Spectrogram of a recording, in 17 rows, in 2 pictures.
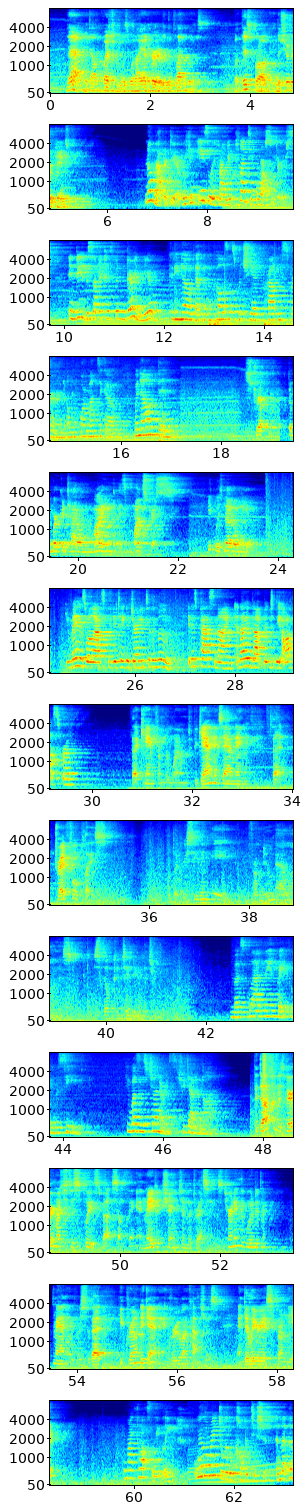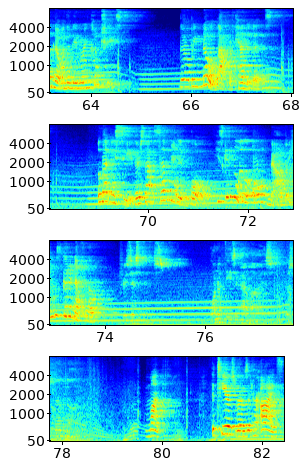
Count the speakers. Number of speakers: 7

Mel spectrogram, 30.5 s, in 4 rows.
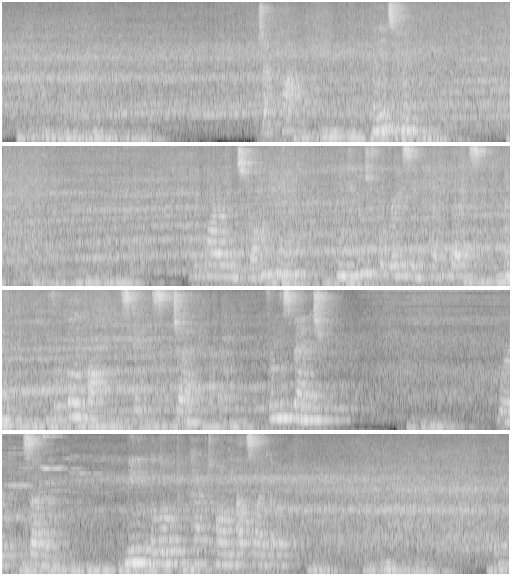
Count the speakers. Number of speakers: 2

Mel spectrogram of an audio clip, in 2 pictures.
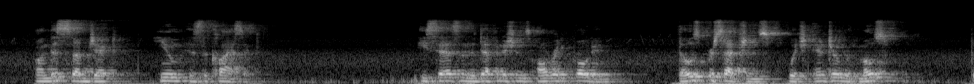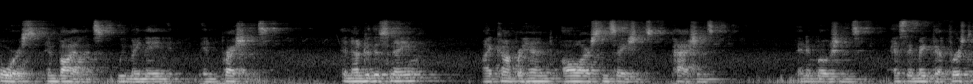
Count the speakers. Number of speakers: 1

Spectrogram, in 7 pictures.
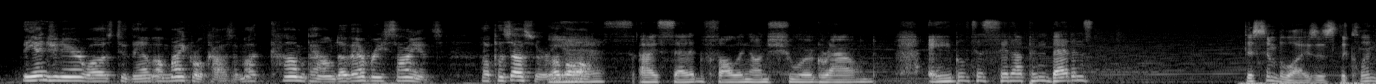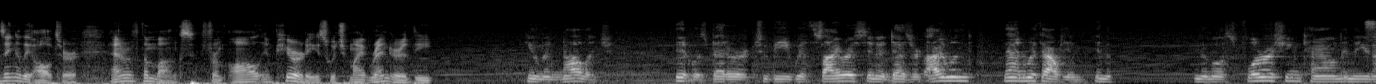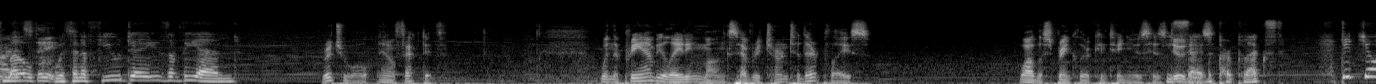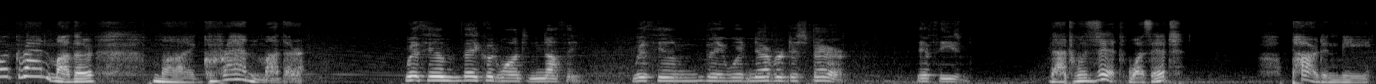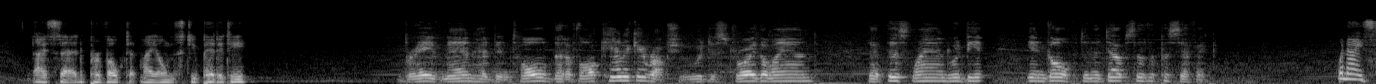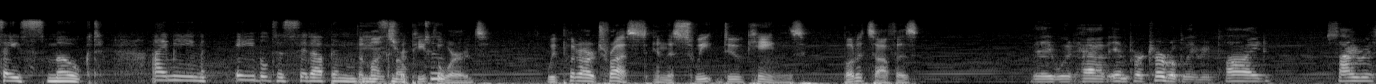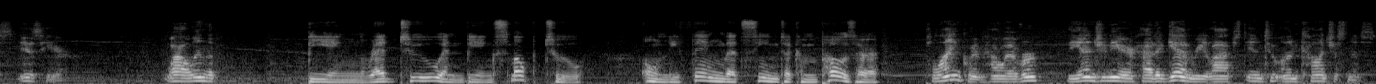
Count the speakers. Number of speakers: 3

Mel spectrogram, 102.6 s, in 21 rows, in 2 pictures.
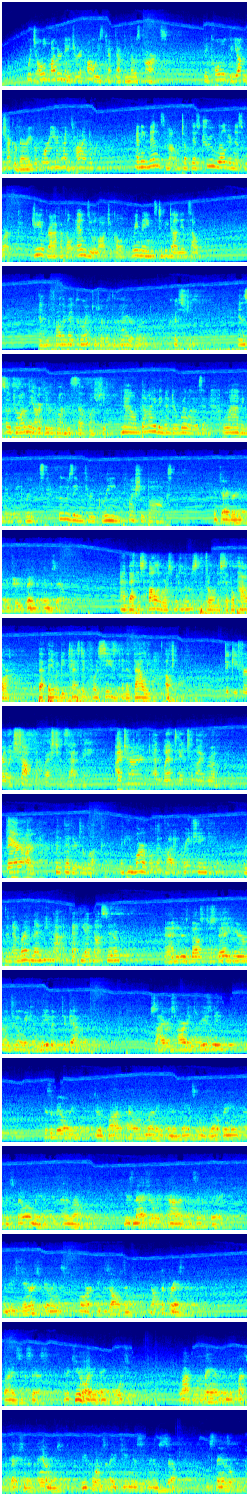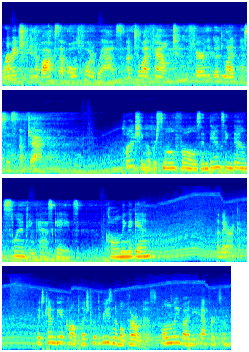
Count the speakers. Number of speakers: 9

